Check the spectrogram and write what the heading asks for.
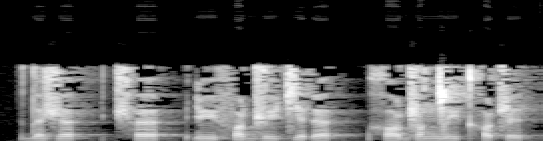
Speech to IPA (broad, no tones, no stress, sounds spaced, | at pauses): d ə ʒ ə | t͡ʃʰ ə | ɗ y f ɔ ɖ͡ʐ y t͡ɕ ɨ ɗ ə | x ɔ ɖ͡ʐ ɔ ŋ͡ǀ y kʰ ɔ ʈ͡ʂ ɨ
